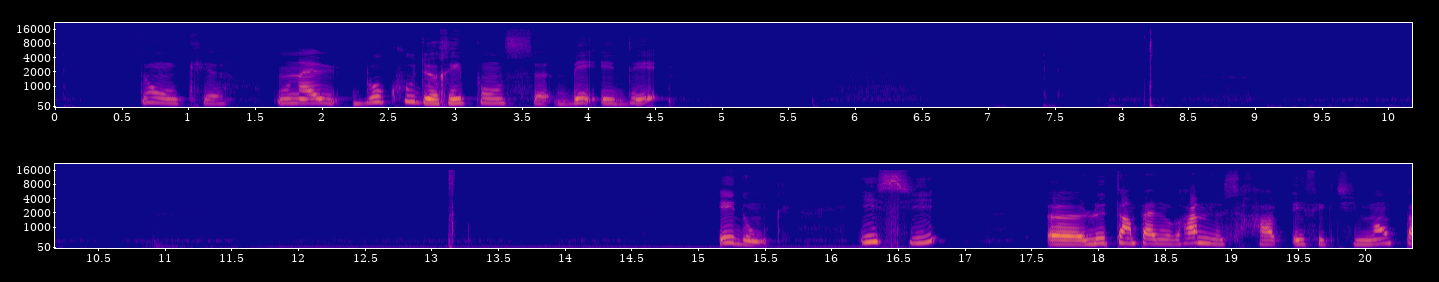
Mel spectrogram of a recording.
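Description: A young woman speaks calmly and clearly into a close microphone, pausing between phrases.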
